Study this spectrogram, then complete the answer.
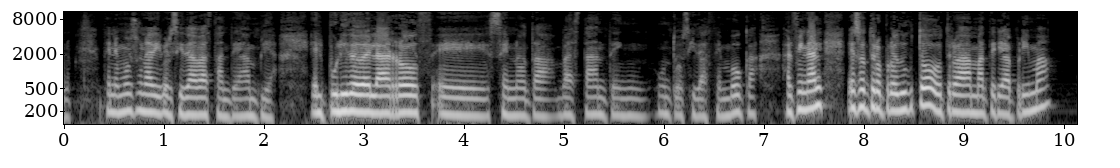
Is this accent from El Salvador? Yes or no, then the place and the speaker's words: no; Valladolid, Castile and León, Spain; soy muy vallisoletana. Estoy muy orgullosa de mis raíces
